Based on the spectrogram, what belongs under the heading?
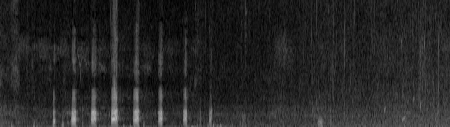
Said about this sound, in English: I just love that sound, the ebb and the flow of water through seaweed.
